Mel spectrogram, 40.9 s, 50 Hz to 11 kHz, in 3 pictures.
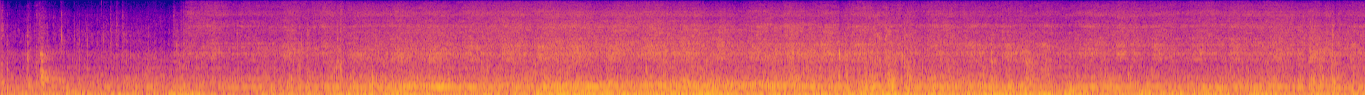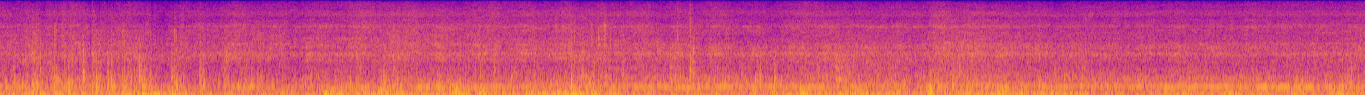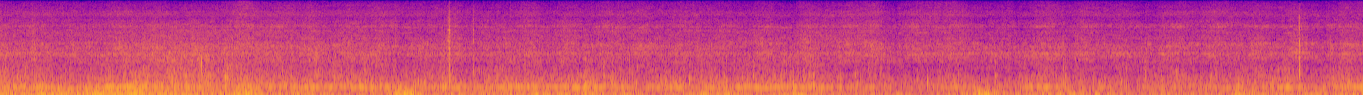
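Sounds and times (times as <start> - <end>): bike rattles and clicks: 0.0 - 40.9.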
